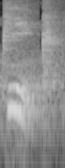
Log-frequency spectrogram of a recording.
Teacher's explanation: Recuerden que la E con la A se pronuncia como una I larga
